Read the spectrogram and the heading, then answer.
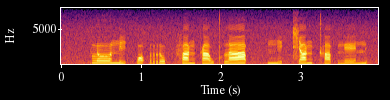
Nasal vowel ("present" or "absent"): absent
